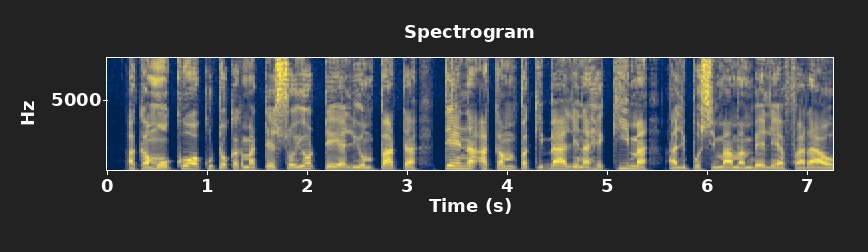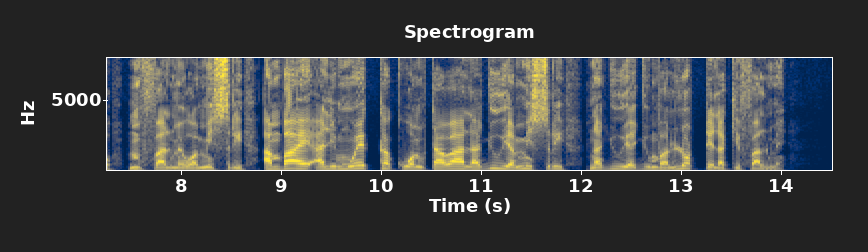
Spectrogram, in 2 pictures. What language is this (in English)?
Swahili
